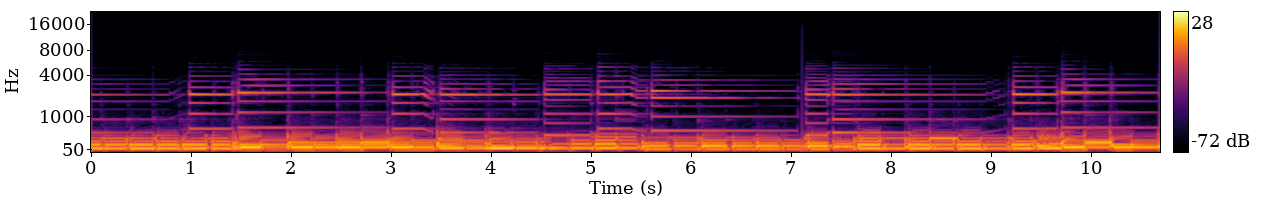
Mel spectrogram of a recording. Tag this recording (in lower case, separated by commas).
bass guitar, electric guitar, plucked string instrument, guitar, musical instrument, music, acoustic guitar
